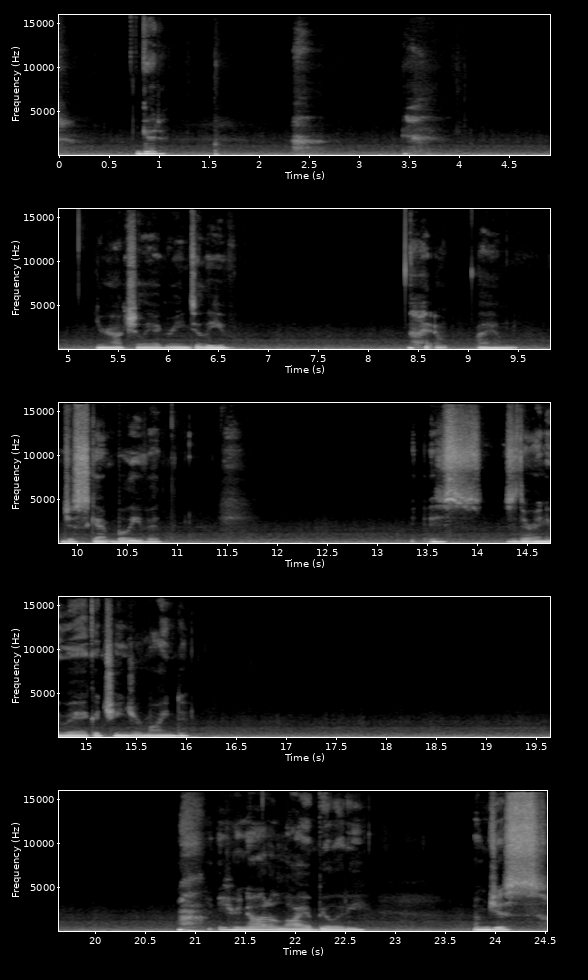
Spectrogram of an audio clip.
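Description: A young woman speaks slowly and calmly, close to a microphone, with long pauses.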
